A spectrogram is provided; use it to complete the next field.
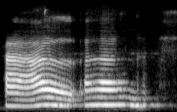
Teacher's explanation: A pertama tahqiq hamzah, yang kedua tasil. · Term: tashil baina-baina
